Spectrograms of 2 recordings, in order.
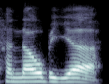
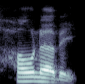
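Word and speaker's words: Honobia: It's not Hanobia, it's Honabi. It's not pronounced how it's spelled.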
